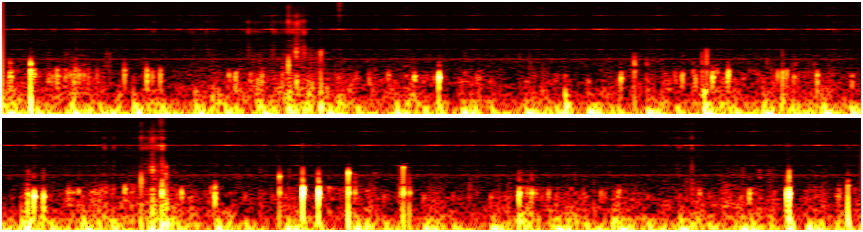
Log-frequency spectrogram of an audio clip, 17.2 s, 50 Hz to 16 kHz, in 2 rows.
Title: Fizz Bubble Squelch Stomach Sounds part 2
